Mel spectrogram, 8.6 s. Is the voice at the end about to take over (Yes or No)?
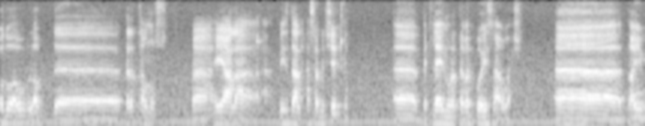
Yes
